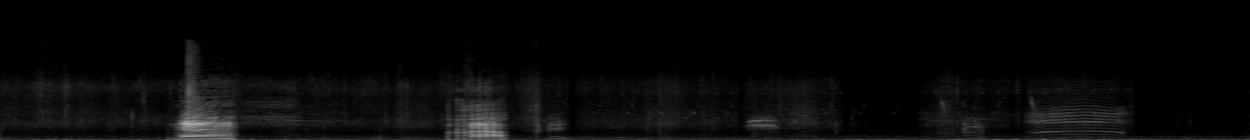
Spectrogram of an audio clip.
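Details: Farmland flock of sheep with lambs calling: two strong wavering bleats about three seconds apart, followed by a short higher cry and a fainter quavering bleat, over low rustling background.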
